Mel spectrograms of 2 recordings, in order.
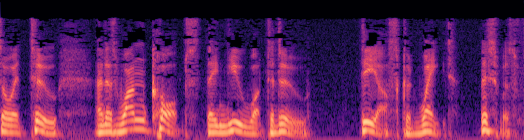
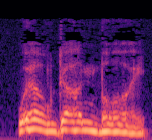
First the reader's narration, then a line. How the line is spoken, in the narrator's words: groaned a crumbling mummy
